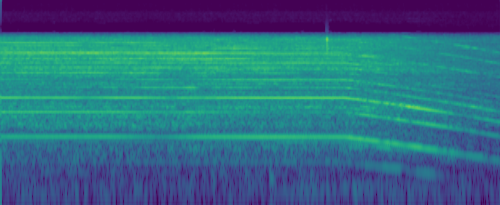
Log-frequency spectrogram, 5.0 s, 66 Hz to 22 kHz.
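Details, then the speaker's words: Bull BL0900 electric wood planer, 500 W, 220 V, rated 16,000 rpm no-load, brand new, running free: strong, even high whine at steady pitch, then slides smoothly down as it coasts to a stop; healthy. "Jadi memang ini produk cukup oke sih, dari segi suara juga menandakan bahwa mesin masih baru guys, dan nggak kaleng-kaleng ya."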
